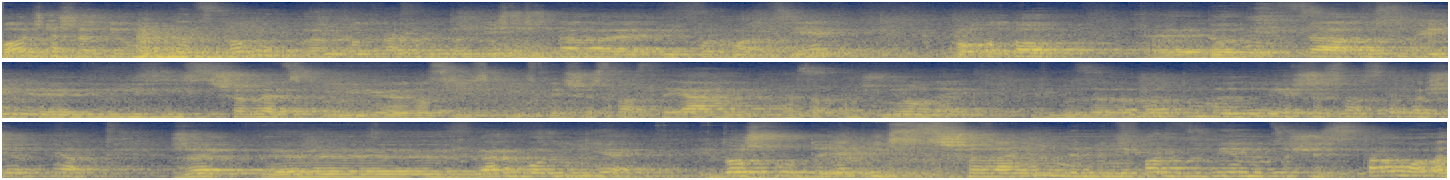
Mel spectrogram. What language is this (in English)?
Polish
